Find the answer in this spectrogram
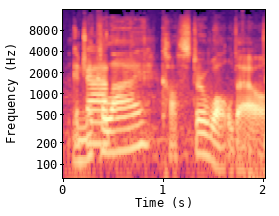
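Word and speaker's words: Coster-Waldau: actor who plays jamie lannister how do you pronounce his name properly koster waldow everybody i studied it because he's my favorite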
